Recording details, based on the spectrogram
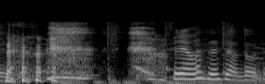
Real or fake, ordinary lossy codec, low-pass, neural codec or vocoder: real; none; none; none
